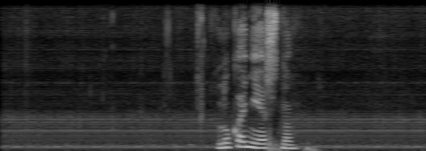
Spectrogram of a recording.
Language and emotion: Russian, neutral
